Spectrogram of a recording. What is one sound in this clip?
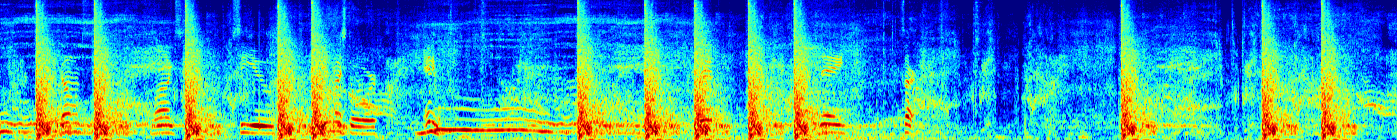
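Rifle shots fire in sharp, loud bursts.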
